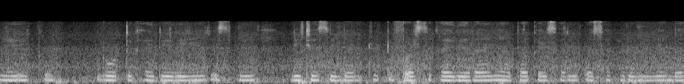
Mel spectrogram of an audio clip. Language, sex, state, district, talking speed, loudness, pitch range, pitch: Hindi, female, Uttar Pradesh, Jalaun, 230 wpm, -17 LUFS, 185-195 Hz, 190 Hz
